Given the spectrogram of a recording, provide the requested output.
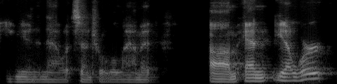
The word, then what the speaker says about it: Willamette: little background on Central Williamette just for a quick sec if you don't mind certainly certainly and uh it's Central Willamette I always say it wrong I'm sorry I did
